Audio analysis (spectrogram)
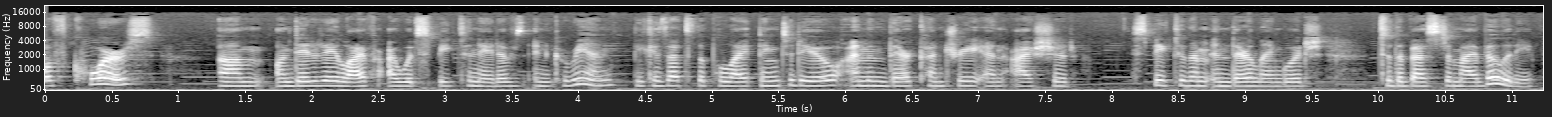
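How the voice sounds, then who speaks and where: A young woman in her twenties chats to her camera at home in an easy, upbeat way, laughing at herself as she goes. Her voice sits at an ordinary middle pitch, and soft music plays faintly underneath. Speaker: vlogger. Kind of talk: casual chat to camera.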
